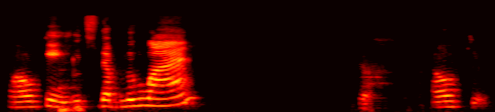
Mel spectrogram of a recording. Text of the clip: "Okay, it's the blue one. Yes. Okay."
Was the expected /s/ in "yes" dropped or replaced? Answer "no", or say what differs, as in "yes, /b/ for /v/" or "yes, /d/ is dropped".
yes, /s/ is dropped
